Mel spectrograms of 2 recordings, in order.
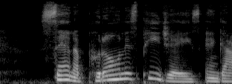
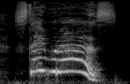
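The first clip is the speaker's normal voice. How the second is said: put-on very high, drawn-out kids' cheer; kids shouting; 4 dB louder, slower than usual. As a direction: shout it like excited children, slow and high. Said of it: "the kids shouted".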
